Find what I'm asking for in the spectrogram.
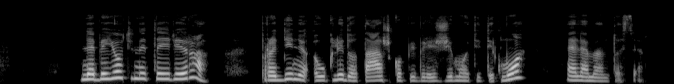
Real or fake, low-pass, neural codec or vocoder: real; 10.8 kHz; none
